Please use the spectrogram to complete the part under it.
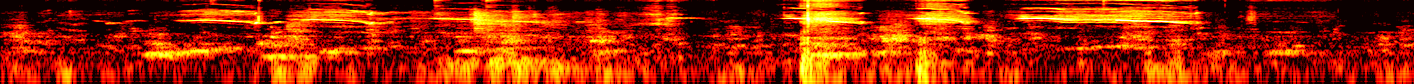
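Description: A dog whines in high, short cries nearby.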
